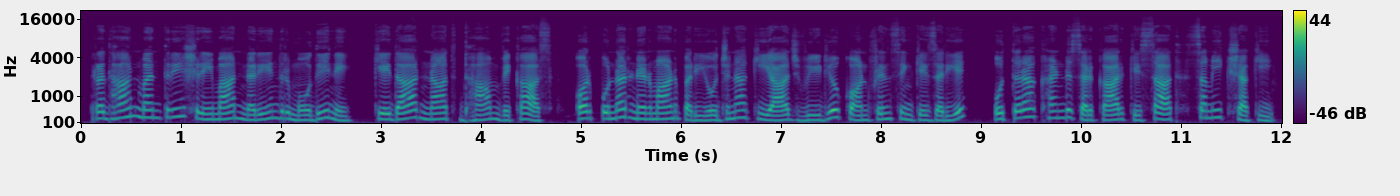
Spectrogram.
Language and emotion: Hindi, neutral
